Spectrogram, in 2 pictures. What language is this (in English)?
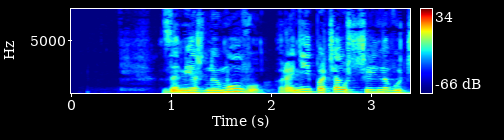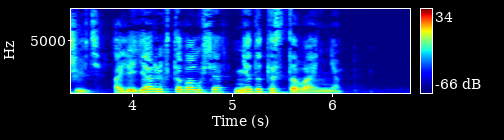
Belarusian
